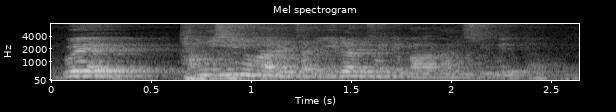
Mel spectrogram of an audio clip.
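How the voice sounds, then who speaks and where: A middle-aged man preaching a lively revival sermon, joking and breaking into shouts. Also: sits high, quick pace. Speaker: pastor. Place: large church sanctuary. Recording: very echoey church hall from far off.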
